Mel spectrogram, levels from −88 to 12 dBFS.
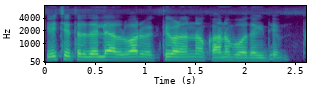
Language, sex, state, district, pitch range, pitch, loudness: Kannada, male, Karnataka, Koppal, 140-155 Hz, 150 Hz, -16 LUFS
